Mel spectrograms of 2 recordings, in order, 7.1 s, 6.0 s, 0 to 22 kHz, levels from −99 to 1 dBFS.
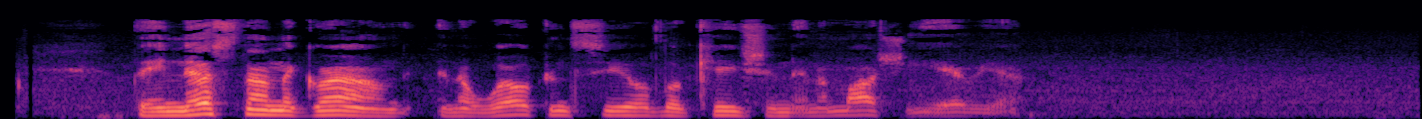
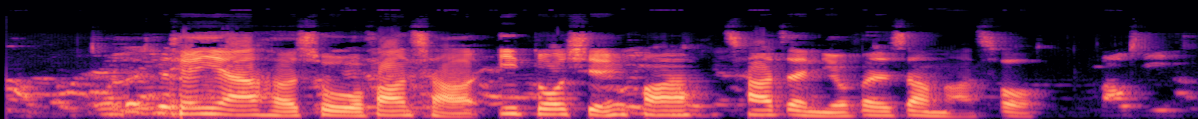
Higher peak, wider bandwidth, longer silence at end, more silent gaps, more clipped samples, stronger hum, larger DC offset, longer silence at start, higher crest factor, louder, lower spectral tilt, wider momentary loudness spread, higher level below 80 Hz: second, -8 dBFS vs -2 dBFS; first, 11.5 kHz vs 7.8 kHz; first, 2.05 s vs 0.05 s; neither; neither; neither; neither; first, 0.35 s vs 0.05 s; first, 22 dB vs 14 dB; second, -29 LUFS vs -15 LUFS; first, -5.5 dB/octave vs -4 dB/octave; about the same, 17 LU vs 15 LU; second, -76 dBFS vs -58 dBFS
